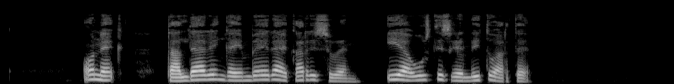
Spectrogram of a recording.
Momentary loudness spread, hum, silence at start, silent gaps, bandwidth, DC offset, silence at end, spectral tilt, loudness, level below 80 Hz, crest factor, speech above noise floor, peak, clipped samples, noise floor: 12 LU; none; 0.85 s; none; 11.5 kHz; under 0.1%; 1.45 s; -5.5 dB/octave; -21 LUFS; -74 dBFS; 20 dB; 56 dB; -4 dBFS; under 0.1%; -76 dBFS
